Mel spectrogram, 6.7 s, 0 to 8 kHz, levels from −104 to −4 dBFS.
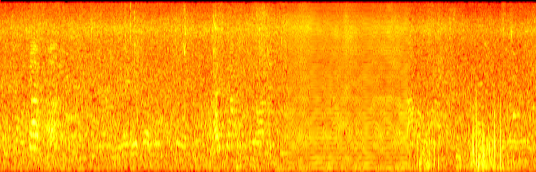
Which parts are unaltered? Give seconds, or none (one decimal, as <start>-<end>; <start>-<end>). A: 0.0-3.6; 5.1-6.7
